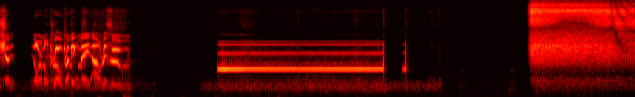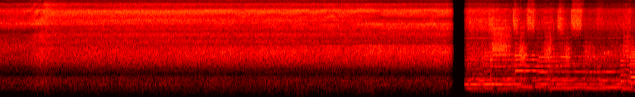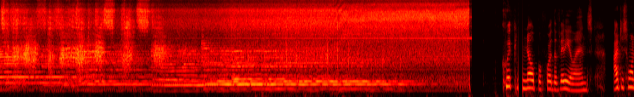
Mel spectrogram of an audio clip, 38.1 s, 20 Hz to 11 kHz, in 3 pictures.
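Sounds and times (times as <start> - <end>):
tv static hiss: 22.0 - 34.8.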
